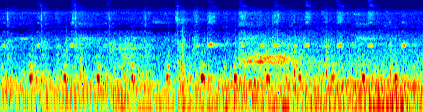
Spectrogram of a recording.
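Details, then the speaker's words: Honda Vario automatic scooter running: short regular squeak about three times a second from the lower cover area, brake cable rubbing the frame; brake cable squeak. "Nah, teman-teman kan nanti bisa dengar sendiri tuh ada suara berdecit di bagian sini nih, bagian cover bawah."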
